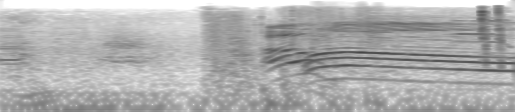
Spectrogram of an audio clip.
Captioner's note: car thuds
